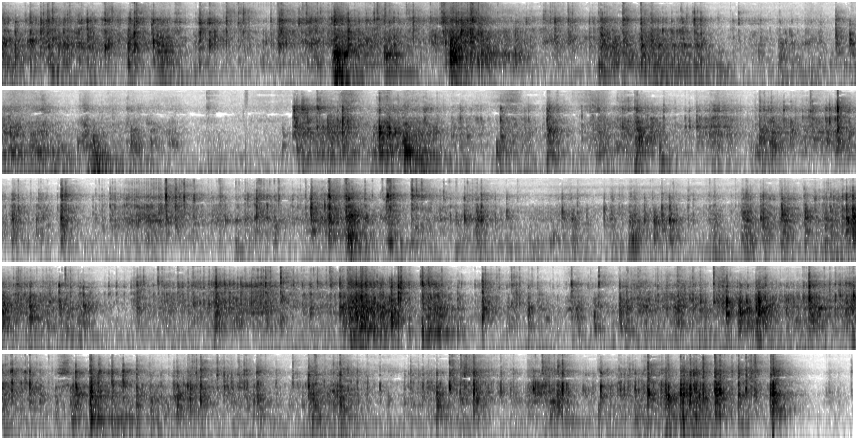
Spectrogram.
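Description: Clear plastic bag crinkling and rustling as it is handled, with many small irregular clicks. It goes quieter for a moment about four seconds in, then starts again.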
